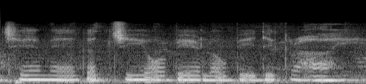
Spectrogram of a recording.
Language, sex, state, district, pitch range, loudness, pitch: Hindi, female, Arunachal Pradesh, Lower Dibang Valley, 195-210 Hz, -13 LUFS, 205 Hz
